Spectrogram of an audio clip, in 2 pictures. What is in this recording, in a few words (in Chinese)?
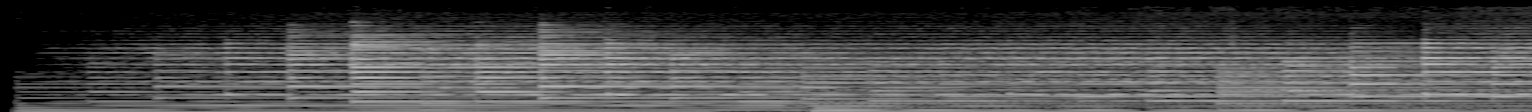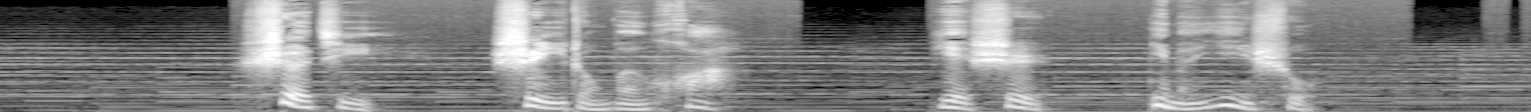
大气宣传片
